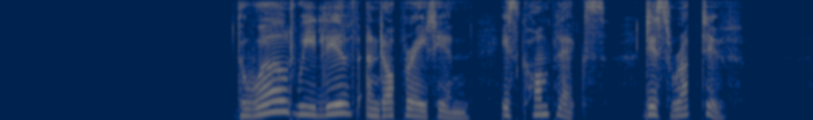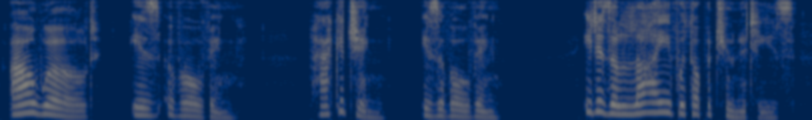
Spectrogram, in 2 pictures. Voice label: Explainer; Hutamaki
